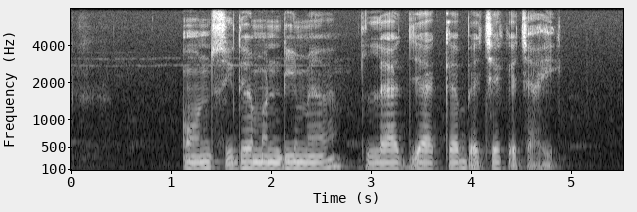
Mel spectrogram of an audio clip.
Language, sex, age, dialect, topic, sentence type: Maithili, male, 18-24, Bajjika, agriculture, statement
